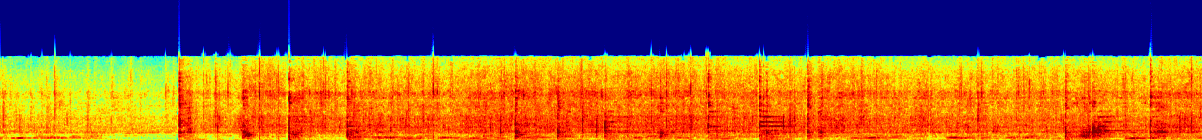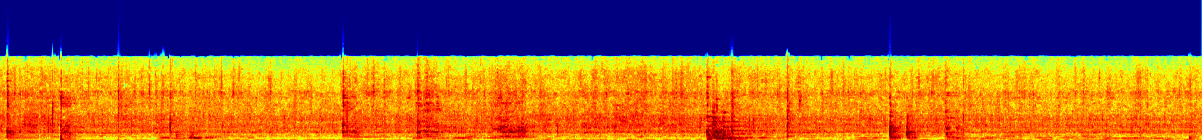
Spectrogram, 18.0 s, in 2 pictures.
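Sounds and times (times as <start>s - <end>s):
onion and tomato sizzling in oil: 0.0s - 18.0s
spoon scraping and knocking pan: 1.3s - 10.8s, 11.5s - 15.1s.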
